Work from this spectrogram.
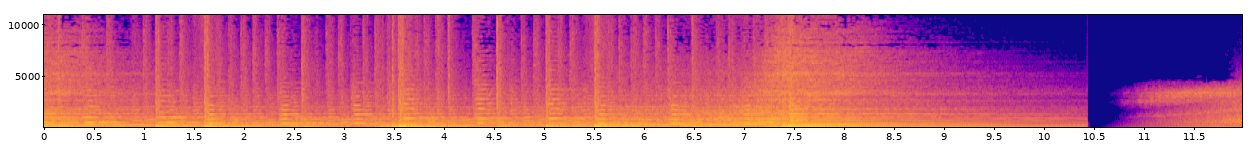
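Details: Loud rhythmic theme music with heavy bass beats and a swelling build, cutting off near the end before a brief tonal sting.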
